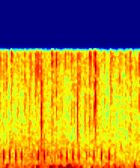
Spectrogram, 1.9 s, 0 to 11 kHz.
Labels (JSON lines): {"label": "biophony, rattle", "recorder": "SoundTrap 500"}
